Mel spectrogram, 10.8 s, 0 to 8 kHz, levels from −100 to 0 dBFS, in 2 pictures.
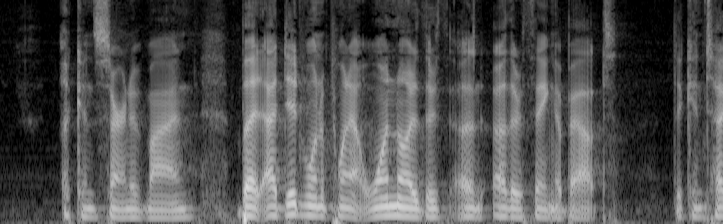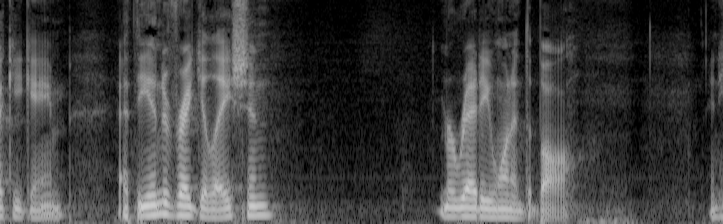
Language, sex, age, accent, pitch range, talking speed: English, male, 30-49, American, 100-115 Hz, 165 wpm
